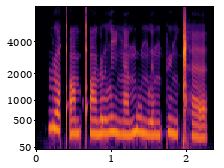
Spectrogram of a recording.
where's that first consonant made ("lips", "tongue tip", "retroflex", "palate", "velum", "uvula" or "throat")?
retroflex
